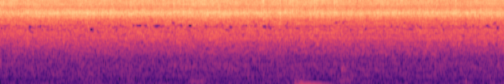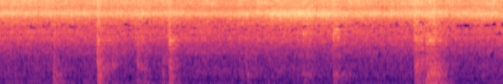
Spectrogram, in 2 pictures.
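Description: Spiced chicken sizzling steadily in a wok (kadai) as fresh coriander leaves are stirred in, with a few sharp knocks and scrapes of a metal spatula against the pan in the second half.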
